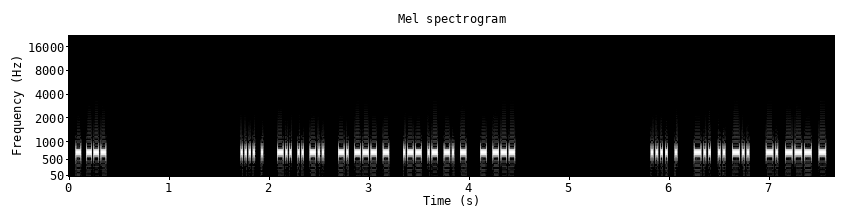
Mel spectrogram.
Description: Morse code, heard as a keyed tone, about 64 wpm, 700 Hz. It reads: TO HE DID NOT WANT TO HE DID NOT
